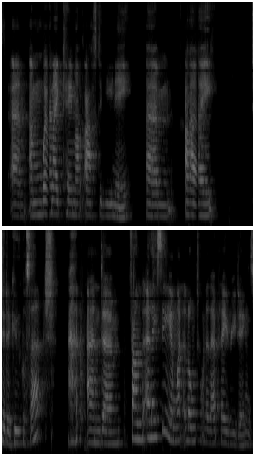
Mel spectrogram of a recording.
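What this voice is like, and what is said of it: Southern English accent. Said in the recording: “As you maybe can tell from my accent, I'm not from around here. I'm from the South Coast.”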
